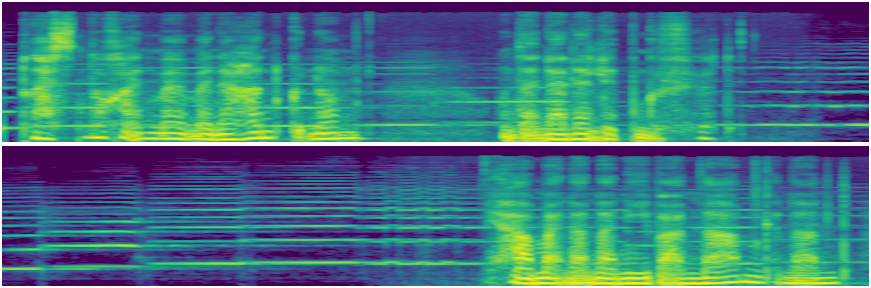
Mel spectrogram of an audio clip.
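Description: An actress playing an intense, devout young woman diarist in a radio play, speaking in a hushed, introspective, tender and grieving way. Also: low voice, vocal fry, heavily acted. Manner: hushed, introspective, often near a whisper. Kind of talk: intimate radio play monologue, diary reading.

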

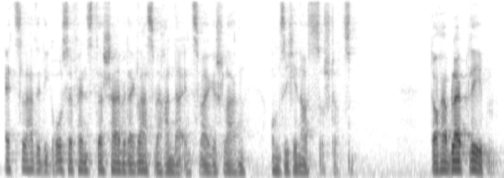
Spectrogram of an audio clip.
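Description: Low-pitched, grave male narrator. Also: moderate pace. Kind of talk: scripted literary radio drama narration.

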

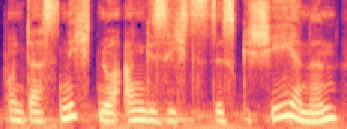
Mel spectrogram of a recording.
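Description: An actress playing a troubled, watchful daughter who narrates an island mystery in a measured, literary way. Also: female voice, low voice, darkish tone, soft background music, close to an everyday voice. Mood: shocked. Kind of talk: literary radio drama narration and dialogue.

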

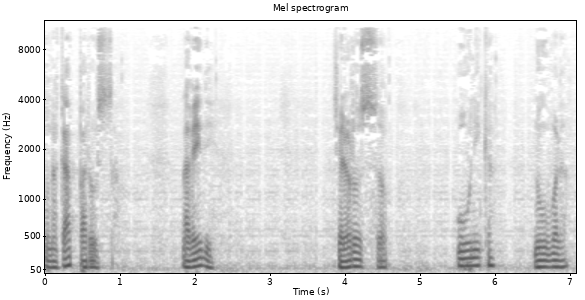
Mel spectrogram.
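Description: A man's voice: sits low, darkish tone, slight background noise, voice pushed down, low-quality recording. A man voicing a grave, brooding figure in a radio play, in clipped, solemn, sparse phrases. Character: grave, terse, brooding figure counting and watching clouds. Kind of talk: radio theatre monologue.

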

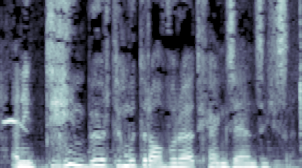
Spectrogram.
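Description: A woman playing a brisk, wry female homicide detective in a naturalistic radio drama. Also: medium pitch, lightly acted. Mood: dry reporting.

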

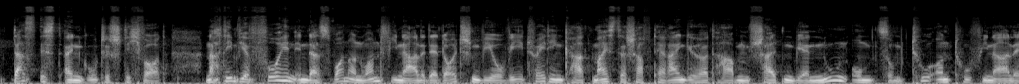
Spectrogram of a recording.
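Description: A tournament commentator hands over to the next match in a brisk broadcaster delivery. His voice sits very low. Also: a little mellow. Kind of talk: comedy audio play acting.

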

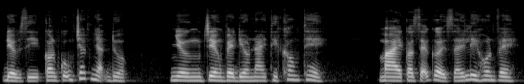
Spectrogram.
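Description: A woman's voice: lowish voice, fairly even intonation, fairly quick, no echo, close to an everyday voice. Woman plays wronged young husband, stern and resolute, audio drama, dry close recording. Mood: resolute, hurt.

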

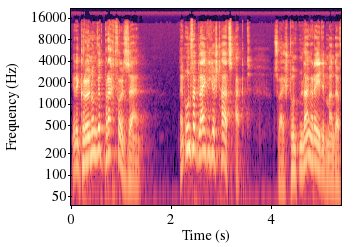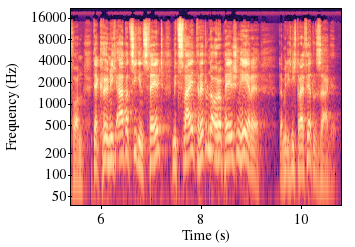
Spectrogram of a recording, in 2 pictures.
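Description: A man's voice: on the high side, huge pitch swings, moderate pace, a bit bright. A man playing a sly, mockingly deferential courtier with an ironic, rhetorical manner in a German radio play. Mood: emphatic, mocking.

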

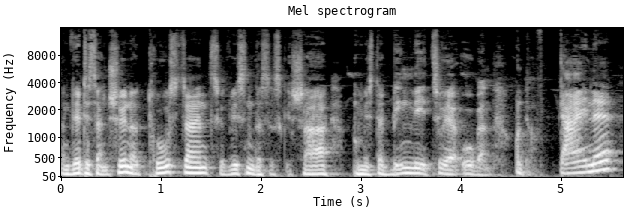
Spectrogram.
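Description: An actor playing a dry, sardonic middle-aged father in a German radio play, deadpan and ironic. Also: lowish voice, normal speed, breathy edge.

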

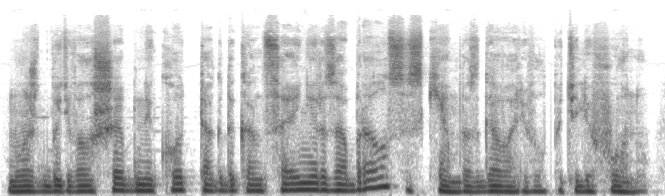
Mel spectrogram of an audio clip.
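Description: An actor playing a storyteller, narrating a children's radio tale with measured dramatic pauses. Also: male voice, fairly low pitch, mellow, breathy edge. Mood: dramatic narration. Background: music.

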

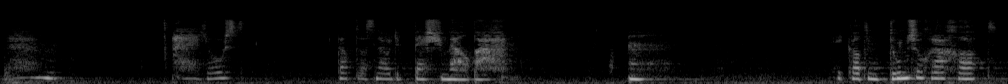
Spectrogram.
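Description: An actress playing a tender, teasing young woman from a man's memory, in 1960s radio drama style with lyrical, deliberate phrasing. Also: high voice, steady tone, a little mellow, a little hiss or hum. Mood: wistful, haunting.

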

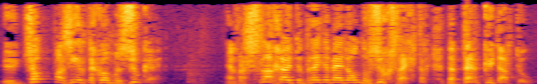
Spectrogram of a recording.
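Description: A blunt Flemish police commissioner in a TV crime drama, brusque and colloquial. His pitch swings a lot, and the soundtrack is muffled with clear noise. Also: very animated, brisk, sharp tone, full character voice. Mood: angry, commanding. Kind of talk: naturalistic TV crime drama acting.

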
